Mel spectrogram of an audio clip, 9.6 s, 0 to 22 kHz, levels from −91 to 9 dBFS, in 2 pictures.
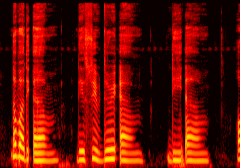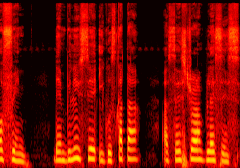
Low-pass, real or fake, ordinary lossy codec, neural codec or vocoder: none; real; none; none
